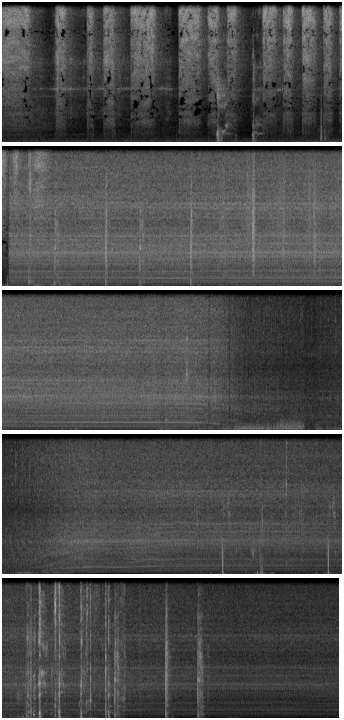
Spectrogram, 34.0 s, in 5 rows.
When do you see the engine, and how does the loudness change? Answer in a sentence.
You can hear the engine from 6.9 to 33.9 s, getting quieter.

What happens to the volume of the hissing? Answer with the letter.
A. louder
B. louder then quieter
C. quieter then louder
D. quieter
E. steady
E.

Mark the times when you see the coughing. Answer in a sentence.
You can hear the coughing from 4.3 to 5.3 s, from 16.9 to 17.4 s and from 27.7 to 29.7 s.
